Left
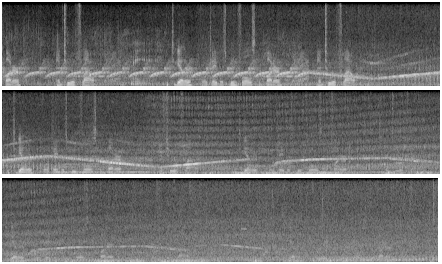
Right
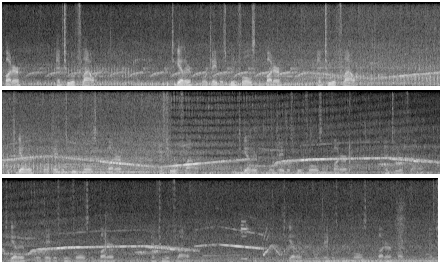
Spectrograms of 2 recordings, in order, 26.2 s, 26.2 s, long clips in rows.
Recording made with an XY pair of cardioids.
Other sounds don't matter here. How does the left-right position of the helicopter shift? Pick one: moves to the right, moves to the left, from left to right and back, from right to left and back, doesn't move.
moves to the left.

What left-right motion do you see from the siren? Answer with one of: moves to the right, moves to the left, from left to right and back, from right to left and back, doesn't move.
moves to the right.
